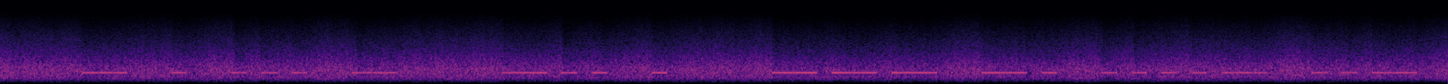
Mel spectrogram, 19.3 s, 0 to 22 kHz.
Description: Morse code, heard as a keyed tone, machine-sent, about 6 wpm, 550 Hz, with heavy radio static and a narrow filter. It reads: TEST DE ON4U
